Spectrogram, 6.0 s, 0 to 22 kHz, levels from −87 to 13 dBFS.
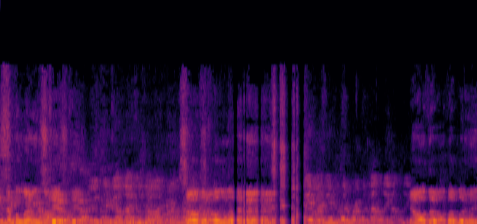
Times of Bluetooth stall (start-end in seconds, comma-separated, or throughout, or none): none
